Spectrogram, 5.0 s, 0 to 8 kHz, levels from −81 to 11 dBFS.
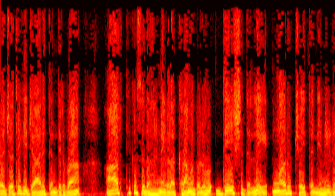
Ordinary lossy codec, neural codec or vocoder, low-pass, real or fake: none; none; none; real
